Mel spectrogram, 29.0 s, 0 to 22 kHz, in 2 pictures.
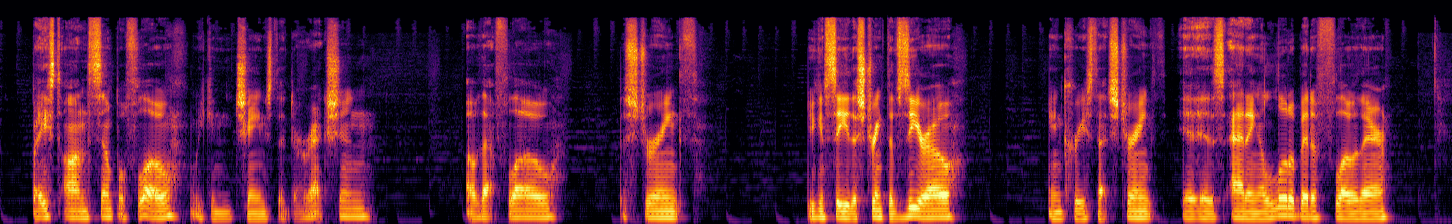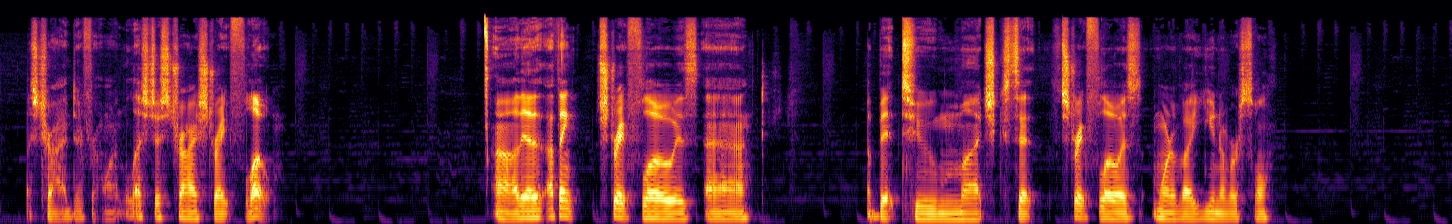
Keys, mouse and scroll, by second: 0.0 click, 9.0 click, 9.0 middle click, 10.1 click, 10.1 scroll up 1.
